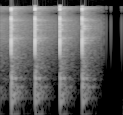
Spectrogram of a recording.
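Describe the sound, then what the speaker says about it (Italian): A hammer taps four times at an even rhythm while shaping a decorative spiral piece for monachelle earrings, each a sharp close strike with a short ring, then silence. "scusate il disturbo probabilmente che sentirete dovuto al martello"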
